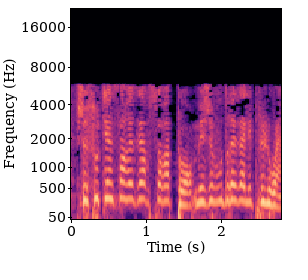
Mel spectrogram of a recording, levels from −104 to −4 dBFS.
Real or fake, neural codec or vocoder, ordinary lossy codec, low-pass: real; none; MP3, 24 kbps; 7.2 kHz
